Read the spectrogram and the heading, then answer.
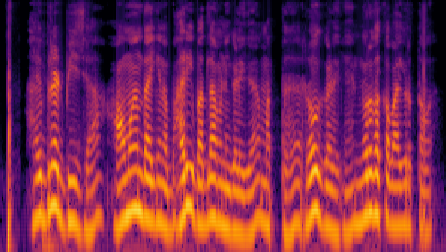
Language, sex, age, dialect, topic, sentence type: Kannada, male, 18-24, Northeastern, agriculture, statement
